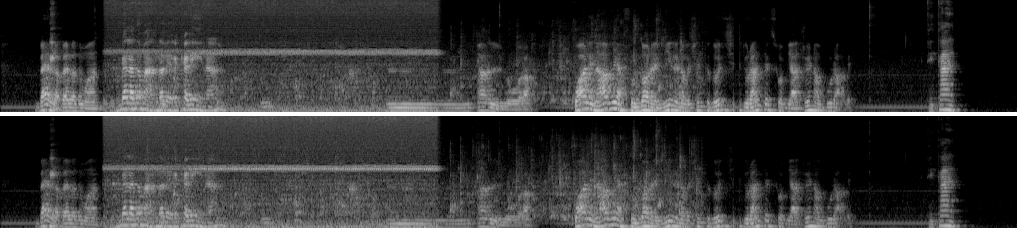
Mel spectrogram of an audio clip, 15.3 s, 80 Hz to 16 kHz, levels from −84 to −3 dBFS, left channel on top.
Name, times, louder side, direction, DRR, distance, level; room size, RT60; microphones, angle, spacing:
voice 1, 0.5-2.7 3.2-3.4 3.9-4.2 5.8-8.1 8.6-12.8, left 4 dB, 80° left, 0.5 m, -33 dB
sound 1, 1.5-6.6, right 3 dB, 50° right, 1.7 m, -36 dB
voice 2, 1.7-3.5 13.9-14.3, left 3 dB, 25° left, 0.4 m, -30 dB
sound 2, 1.9-10.5, right 2 dB, 35° right, 1.3 m, -47 dB
8.3 x 4.2 x 3.1 m
head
